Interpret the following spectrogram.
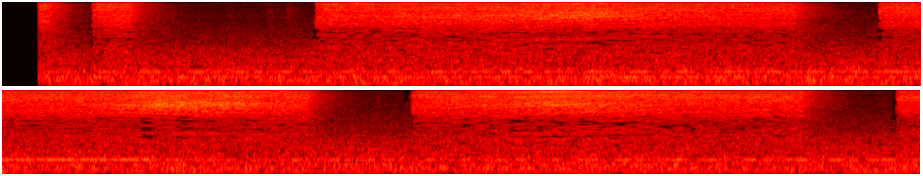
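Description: Airbrush spraying paint in a steady hiss, broken by four short pauses, with a faint steady hum underneath.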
